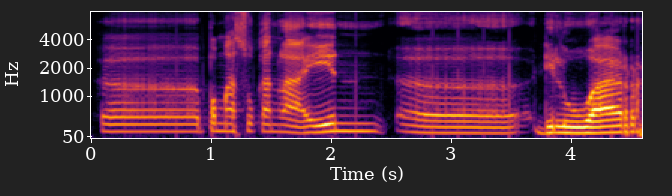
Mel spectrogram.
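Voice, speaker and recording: A man talking casually in an unscripted vlog, halting often as he searches for words. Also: a little high, no room sound, studio quality. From Indonesia. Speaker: vlogger and musician.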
